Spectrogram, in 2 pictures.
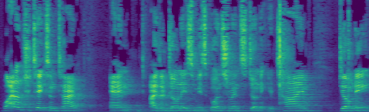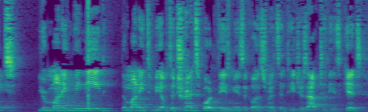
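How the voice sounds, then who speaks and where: A man's voice: fairly high pitch, steady tone, brisk, fairly bright tone, roomy sound, far from the mic, a little hiss or hum. A young man telling funny travel stories in a casual, joking, self-deprecating way, talking straight to camera. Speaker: vlogger.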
